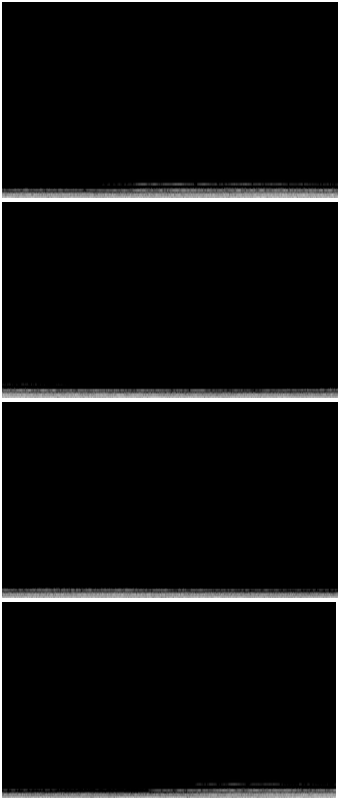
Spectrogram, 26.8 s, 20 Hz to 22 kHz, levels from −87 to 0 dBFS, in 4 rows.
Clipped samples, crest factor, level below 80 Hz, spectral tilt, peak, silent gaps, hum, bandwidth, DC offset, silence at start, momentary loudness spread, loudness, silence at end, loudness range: under 0.1%; 14 dB; -32 dBFS; -14.5 dB/octave; -14 dBFS; none; none; 1.7 kHz; under 0.1%; 0 s; 5 LU; -30 LUFS; 0 s; 4 LU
